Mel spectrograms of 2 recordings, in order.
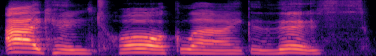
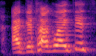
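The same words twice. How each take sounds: First: Very slow, lowered, drawn-out voice; put-on slow voice. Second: Said in the usual way. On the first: Shown as a demonstration. Showing viewers she can talk any way, exaggeratedly slow. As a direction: drag every word out, pitched down.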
